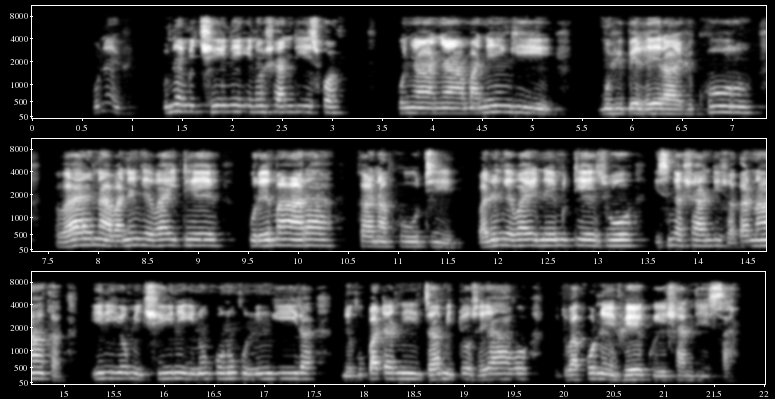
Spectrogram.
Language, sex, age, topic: Ndau, female, 36-49, health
